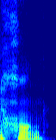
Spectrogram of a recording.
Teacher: This is not your English H. It's made in the back of your throat, almost like you're gently clearing it. There should be some friction there. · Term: the H sound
